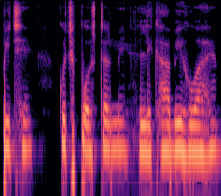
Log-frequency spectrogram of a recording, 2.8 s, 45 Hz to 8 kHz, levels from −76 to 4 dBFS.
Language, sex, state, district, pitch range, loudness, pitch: Hindi, male, Jharkhand, Ranchi, 150-155 Hz, -19 LUFS, 155 Hz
